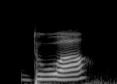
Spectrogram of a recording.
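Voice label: "Doi", French; phonetique; la syllabe oi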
